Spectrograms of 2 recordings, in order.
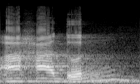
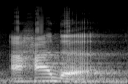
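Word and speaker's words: أحد: Jadi, qul huwallahu ahadun ya. Karena ketika dalnya waqaf mengikuti harakat sebelumnya di harakat sebelumnya kan ha fathah. Maka cara membacanya qul huwallahu ahad. Ahada. Ahada. Seolah-olah kayak membaca fathah.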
